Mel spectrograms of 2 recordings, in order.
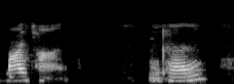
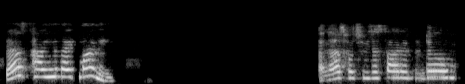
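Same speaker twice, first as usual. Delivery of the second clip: high, sarcastic disbelief; mock her reasoning, pitched way up; scoffing at daughter's choice, high and incredulous; 9 semitones higher than usual. Real, not acted. Mother mocking daughter's car sale.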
